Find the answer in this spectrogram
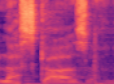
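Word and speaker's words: Las Cases: Napoléon, Sainte-Hélène, je continue les mémoires de Lascaz, qu'on prononce comme ça, c'est quelqu'un du Tarn.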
